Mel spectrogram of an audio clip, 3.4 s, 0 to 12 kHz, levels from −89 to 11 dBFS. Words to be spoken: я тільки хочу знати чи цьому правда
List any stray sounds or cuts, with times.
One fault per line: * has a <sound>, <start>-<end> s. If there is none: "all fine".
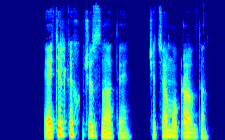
* has a dropout, 1.2-1.3 s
